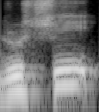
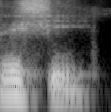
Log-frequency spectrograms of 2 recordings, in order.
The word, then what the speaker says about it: Rishi: Also, some people said Rushi and Rishi. Now, I'll just say it's a dialect-based pronunciation.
